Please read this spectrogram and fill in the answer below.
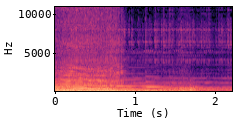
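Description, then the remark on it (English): Four leopards pulling a golden chariot through the sky roar in a loud, raspy burst that trails off into a lower, rumbling growl, lasting about two seconds with no voices. “Instead of being pulled by horses, the chariot is sped through the air by four leopards.”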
